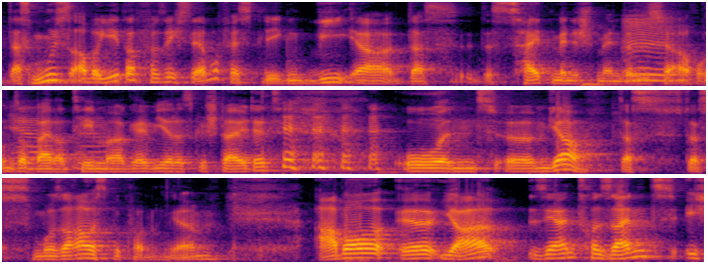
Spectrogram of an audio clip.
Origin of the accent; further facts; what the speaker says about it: Bad Langensalza, Thuringia, Germany; das ist meine Heimatstadt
